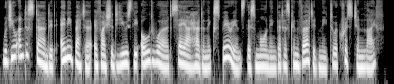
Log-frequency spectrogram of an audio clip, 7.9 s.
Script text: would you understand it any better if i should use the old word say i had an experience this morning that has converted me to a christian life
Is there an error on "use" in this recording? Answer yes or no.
no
